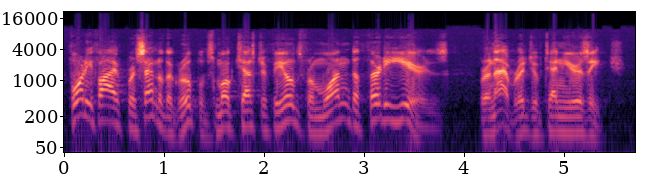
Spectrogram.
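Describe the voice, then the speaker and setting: A man's voice: medium pitch, very animated, a little fast, pushed and bright, rough recording. A man reading a 1950s radio commercial as a formal, emphatic announcer. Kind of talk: 1950s radio advertising read. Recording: 1950s radio broadcast recording.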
